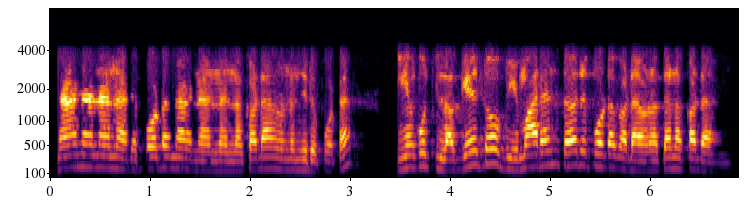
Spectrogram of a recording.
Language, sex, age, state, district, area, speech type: Sindhi, male, 18-30, Maharashtra, Thane, urban, conversation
